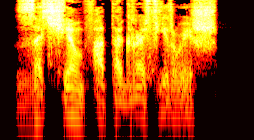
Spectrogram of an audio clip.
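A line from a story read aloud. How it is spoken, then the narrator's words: Gloomy hiss. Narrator (Russian): Он почернел, помрачнел, прошипел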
